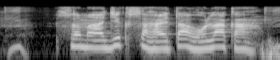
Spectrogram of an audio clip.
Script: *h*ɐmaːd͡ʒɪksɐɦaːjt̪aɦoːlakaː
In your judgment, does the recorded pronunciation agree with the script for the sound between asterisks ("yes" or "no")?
no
